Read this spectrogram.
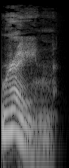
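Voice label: "reign", British English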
